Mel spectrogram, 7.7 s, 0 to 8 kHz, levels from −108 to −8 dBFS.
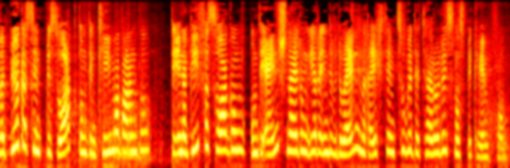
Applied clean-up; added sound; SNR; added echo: neural mask model RNNoise.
